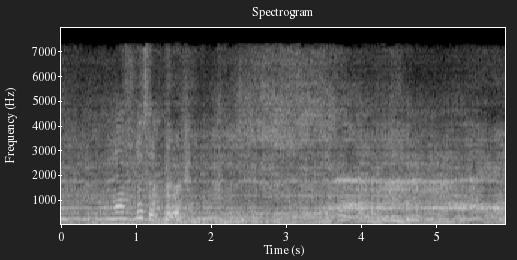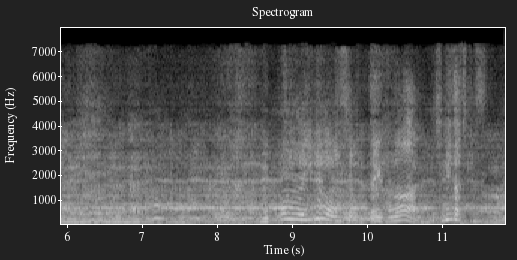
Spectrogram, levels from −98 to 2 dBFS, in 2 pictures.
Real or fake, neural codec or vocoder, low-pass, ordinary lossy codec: fake; codec, 24 kHz, 1 kbps, SNAC; 7.2 kHz; AAC, 32 kbps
